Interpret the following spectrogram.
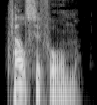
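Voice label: "falciform", British English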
